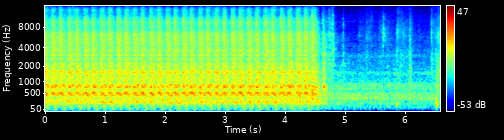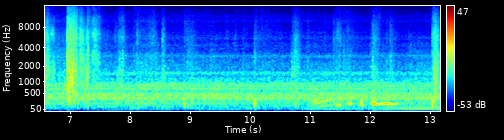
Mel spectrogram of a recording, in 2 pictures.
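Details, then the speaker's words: 1971 VW Super Beetle with freshly cleaned carburettor; several seconds of rapid even cranking then stops dead without catching or idling, fuel not reaching it at idle; owner theorises an over-tightened idle jet with damaged seat; cause not confirmed. "I close it, it struggles. I backed it off just a tiny bit. So what I'm probably going to do is make a washer. Absolutely was not idle before this."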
